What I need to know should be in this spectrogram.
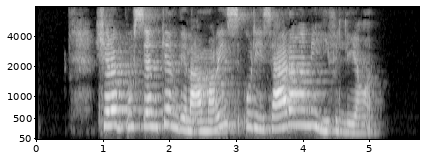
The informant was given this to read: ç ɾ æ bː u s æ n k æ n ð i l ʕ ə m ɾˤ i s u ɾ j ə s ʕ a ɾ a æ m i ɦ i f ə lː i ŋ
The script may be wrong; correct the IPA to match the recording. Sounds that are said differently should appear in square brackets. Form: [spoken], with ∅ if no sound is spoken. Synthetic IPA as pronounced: ç ɾ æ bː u s æ n k æ n ð i l ʕ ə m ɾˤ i s [ʊ] ɾ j ə s ʕ a ɾ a æ m i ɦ i f ə lː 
